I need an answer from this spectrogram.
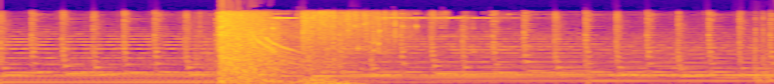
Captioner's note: gun firing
